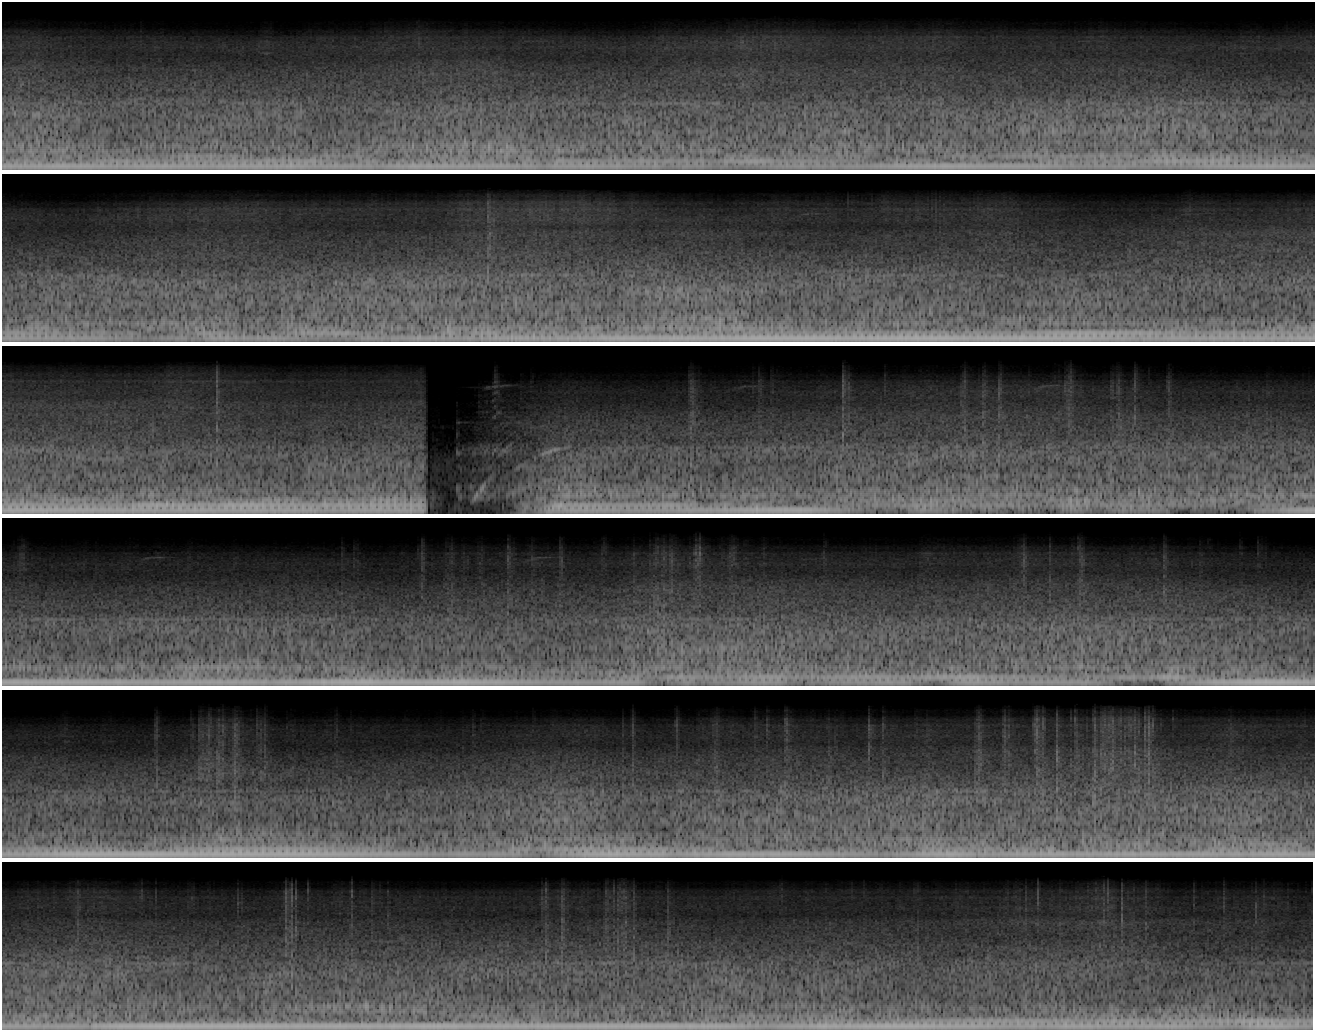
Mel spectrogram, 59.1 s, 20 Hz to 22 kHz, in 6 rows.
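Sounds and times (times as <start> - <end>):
electric lawnmower humming: 0.0 - 59.0
motor spinning up whine: 0.0 - 59.0.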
